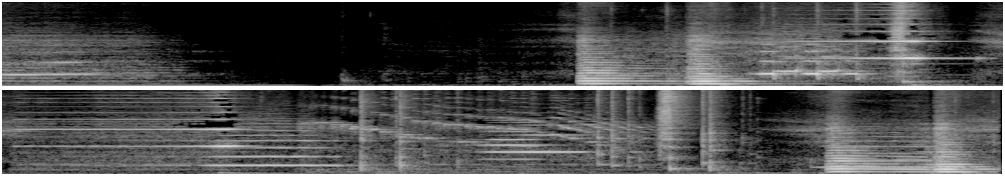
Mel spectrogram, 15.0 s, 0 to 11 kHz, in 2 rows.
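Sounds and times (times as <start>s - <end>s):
chamber music for voice flute and cello: 0.0s - 1.3s, 4.4s - 12.4s, 13.5s - 15.0s.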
